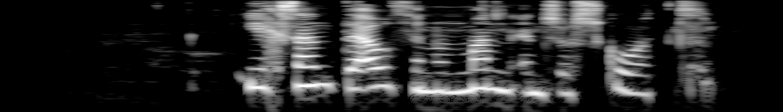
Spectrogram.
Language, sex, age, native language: Icelandic, female, 11, Icelandic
